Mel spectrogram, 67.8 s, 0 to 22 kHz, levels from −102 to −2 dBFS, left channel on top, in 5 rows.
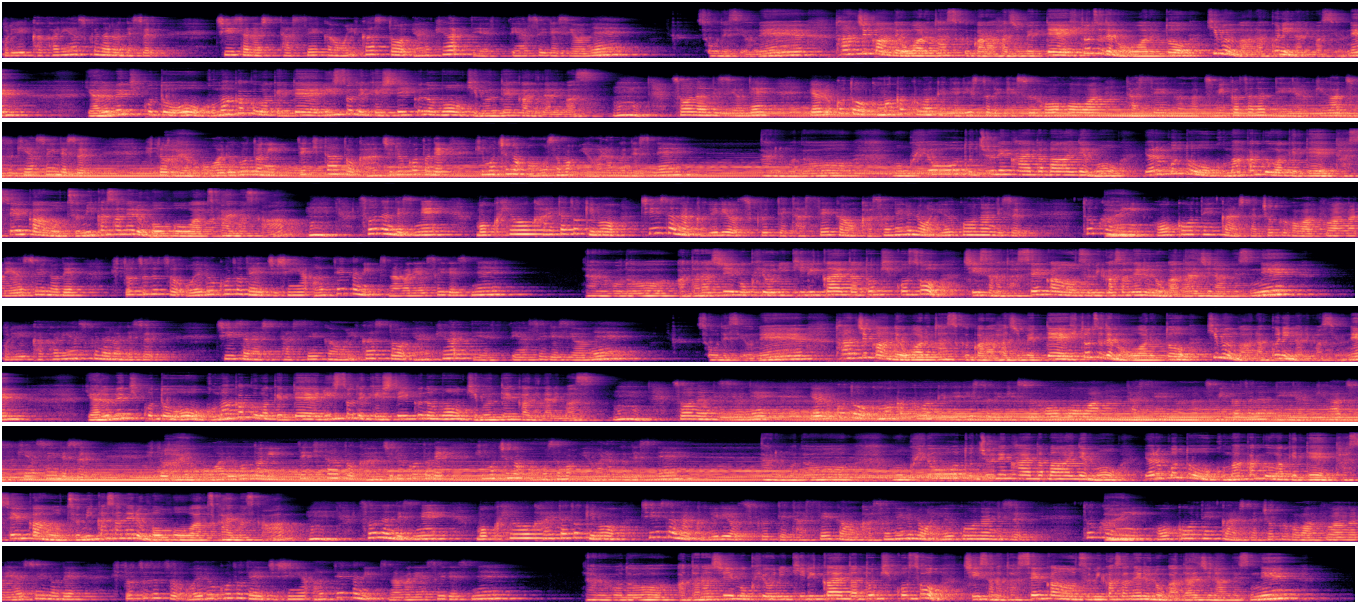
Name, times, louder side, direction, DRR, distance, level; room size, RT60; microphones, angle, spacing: voice 1, 0.0-1.5 2.2-6.2 19.7-34.0 43.7-46.8 47.1-50.9 51.5-55.0 55.5-59.3, left 1 dB, 45° left, 2 dB, 2.0 m, -21 dB
voice 2, 7.0-19.4 28.7-29.0 34.7-43.5 51.7-52.0 60.1-67.3, right 1 dB, 5° left, -2 dB, 5.9 m, -19 dB
sound 1, 20.7-37.1, right 3 dB, 55° right, 0.9 m, -24 dB
12.0 x 8.9 x 8.9 m, 0.77 s
head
